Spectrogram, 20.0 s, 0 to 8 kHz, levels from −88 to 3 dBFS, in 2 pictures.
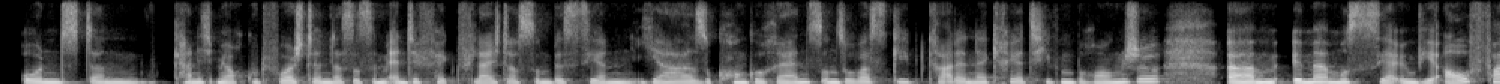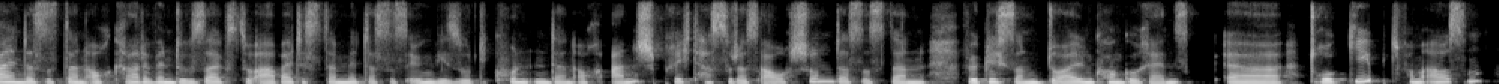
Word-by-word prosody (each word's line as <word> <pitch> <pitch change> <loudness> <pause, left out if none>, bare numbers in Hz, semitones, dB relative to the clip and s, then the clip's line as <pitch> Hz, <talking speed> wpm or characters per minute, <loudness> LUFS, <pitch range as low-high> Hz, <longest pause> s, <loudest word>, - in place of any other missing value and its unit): Und 220 -1 +2
dann 215 +1 -1
kann 225 -1 0
ich 225 +1 -1
mir 220 -3 +2
auch 205 - -10
gut 220 -2 -7
vorstellen, 220 0 +1
dass 215 0 0
es 210 -1 +2
im 220 -1 +2
Endeffekt 220 +1 -2
vielleicht 210 0 -3
auch 215 - -3
so 220 +1 -1
'n 210 - +2
bisschen, 215 -1 0
ja, 220 0 -2
so 215 +1 -3
Konkurrenz 225 +1 0
und 230 +1 +3
sowas 230 +1 -1
gibt, 240 -2 -6
grade 225 +1 -2
in 220 - +1
der 225 - +1
kreativen 225 -1 -2
Branche. 230 +5 +1 0.5
Ähm, 225 0 +8
immer 235 +1 +6
muss 230 0 +4
es - - +1
ja 220 -3 0
irgendwie 215 -1 +1
auffallen, 255 +4 +3
dass 230 0 +1
es 220 -2 -3
dann 225 -2 -1
auch 210 +2 -4
grade 230 +1 -2
wenn 230 0 +4
du 220 -1 0
sagst, 225 +2 -2
du - - -3
arbeitest 225 +2 -2
damit, 220 -1 +1
dass 210 0 -5
es 210 - -4
irgendwie 210 -1 0
so 200 0 -4
die 205 +2 -18
Kunden 225 -1 -1
dann 205 0 -2
auch 210 0 -8
anspricht, 245 -1 -3
hast 225 +1 0
du - - -4
das 210 -1 -3
auch 110 +2 -2
schon, 290 0 -3
dass 235 -4 -1
es 200 - -3
dann 205 -1 0 0.2
wirklich 235 0 +2
so - - -2
'n 205 0 +3
dollen 225 +2 +2
Konkurrenz 215 -2 -1 0.2
äh, 210 -2 +1 0.2
Druck 245 -1 +1
gibt 310 +7 -2
vom 235 -2 -1
Außen? 260 +5 -1
220 Hz, 220 wpm, -19 LUFS, 215-230 Hz, 0.5 s, Ähm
